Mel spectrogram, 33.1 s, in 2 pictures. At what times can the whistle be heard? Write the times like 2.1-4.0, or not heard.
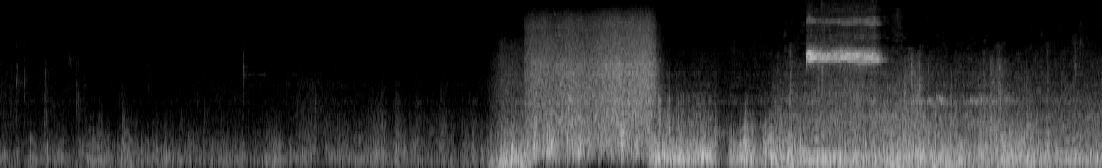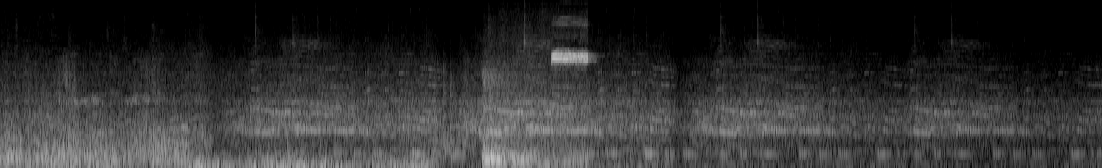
12.1-13.2, 23.8-25.4.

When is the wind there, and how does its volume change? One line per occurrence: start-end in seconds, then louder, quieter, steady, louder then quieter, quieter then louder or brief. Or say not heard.
0.0-23.6 louder then quieter.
